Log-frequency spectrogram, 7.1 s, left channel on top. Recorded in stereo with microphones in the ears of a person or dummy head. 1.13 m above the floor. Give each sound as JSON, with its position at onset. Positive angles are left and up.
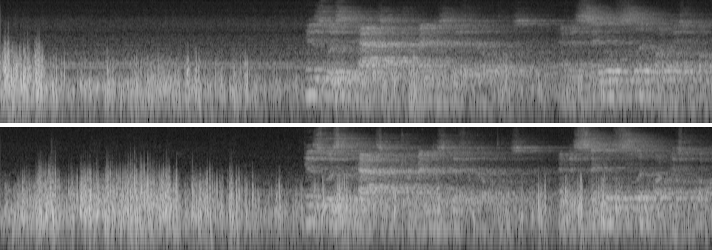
{"t": 3.0, "sound": "a man speaking", "side_deg": -75, "distance_m": 4.0}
